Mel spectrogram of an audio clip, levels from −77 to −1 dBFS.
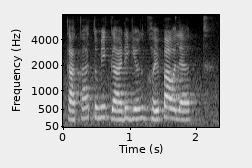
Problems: constant background noise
